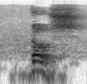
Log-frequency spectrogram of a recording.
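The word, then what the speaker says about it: gauche: This is pronounced as Gauss.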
